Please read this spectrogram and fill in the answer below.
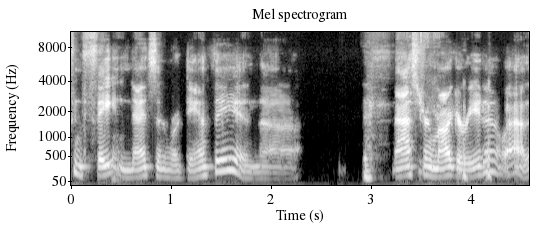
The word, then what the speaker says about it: Rodanthe: It's I think it's Knights and Rodanthe, but we pronounce it Knights and Rodan for like 20 minutes on the podcast, and then I was like, I think we're not pronouncing this right.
